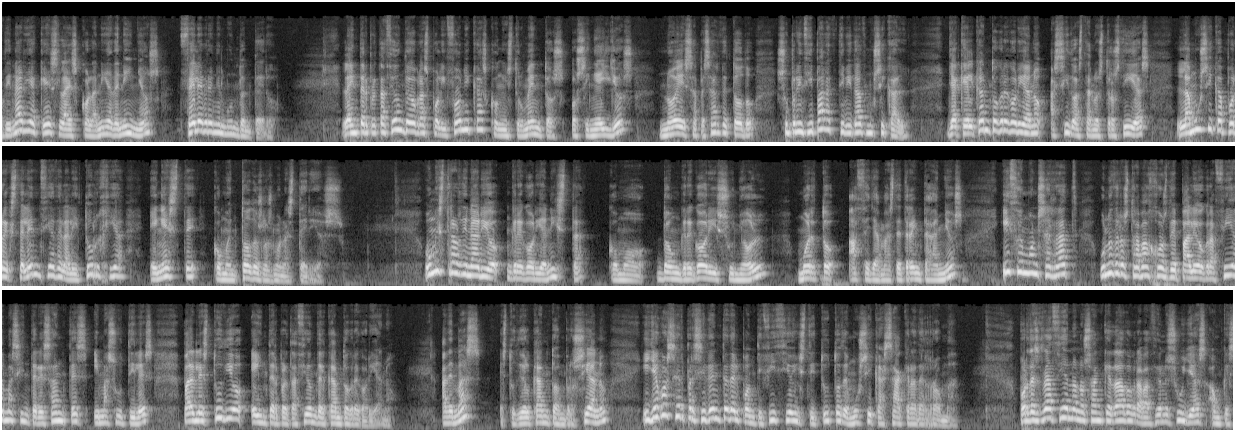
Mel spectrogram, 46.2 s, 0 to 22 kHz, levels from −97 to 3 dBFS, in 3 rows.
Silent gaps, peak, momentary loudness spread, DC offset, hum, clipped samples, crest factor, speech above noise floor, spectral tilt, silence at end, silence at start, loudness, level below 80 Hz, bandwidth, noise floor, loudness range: none; -2 dBFS; 9 LU; under 0.1%; none; under 0.1%; 14 dB; 35 dB; -5.5 dB/octave; 0 s; 0 s; -16 LUFS; -50 dBFS; 15.5 kHz; -50 dBFS; 3 LU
